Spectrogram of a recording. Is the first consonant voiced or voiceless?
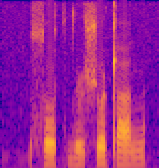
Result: voiceless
